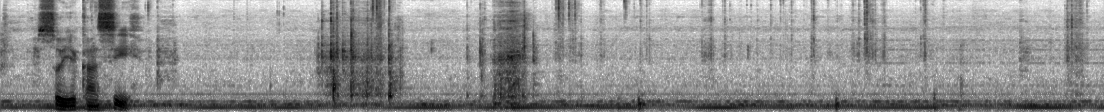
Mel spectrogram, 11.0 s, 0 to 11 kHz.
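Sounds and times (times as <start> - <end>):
steady low hum: 0.0 - 11.0.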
